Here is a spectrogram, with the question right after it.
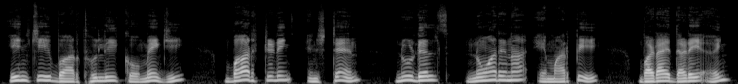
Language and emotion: Santali, neutral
